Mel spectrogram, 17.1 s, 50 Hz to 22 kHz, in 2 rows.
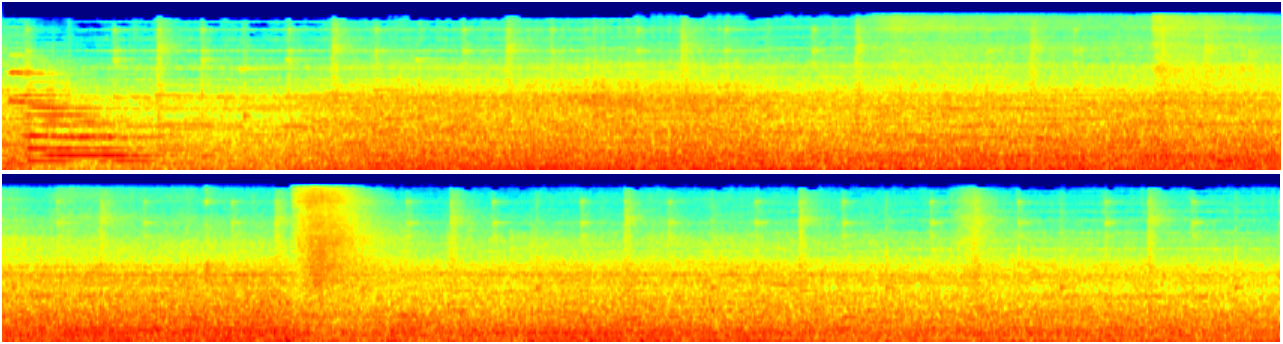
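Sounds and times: diesel locomotive drone: 0.0s - 17.0s
short hiss: 10.5s - 11.1s.

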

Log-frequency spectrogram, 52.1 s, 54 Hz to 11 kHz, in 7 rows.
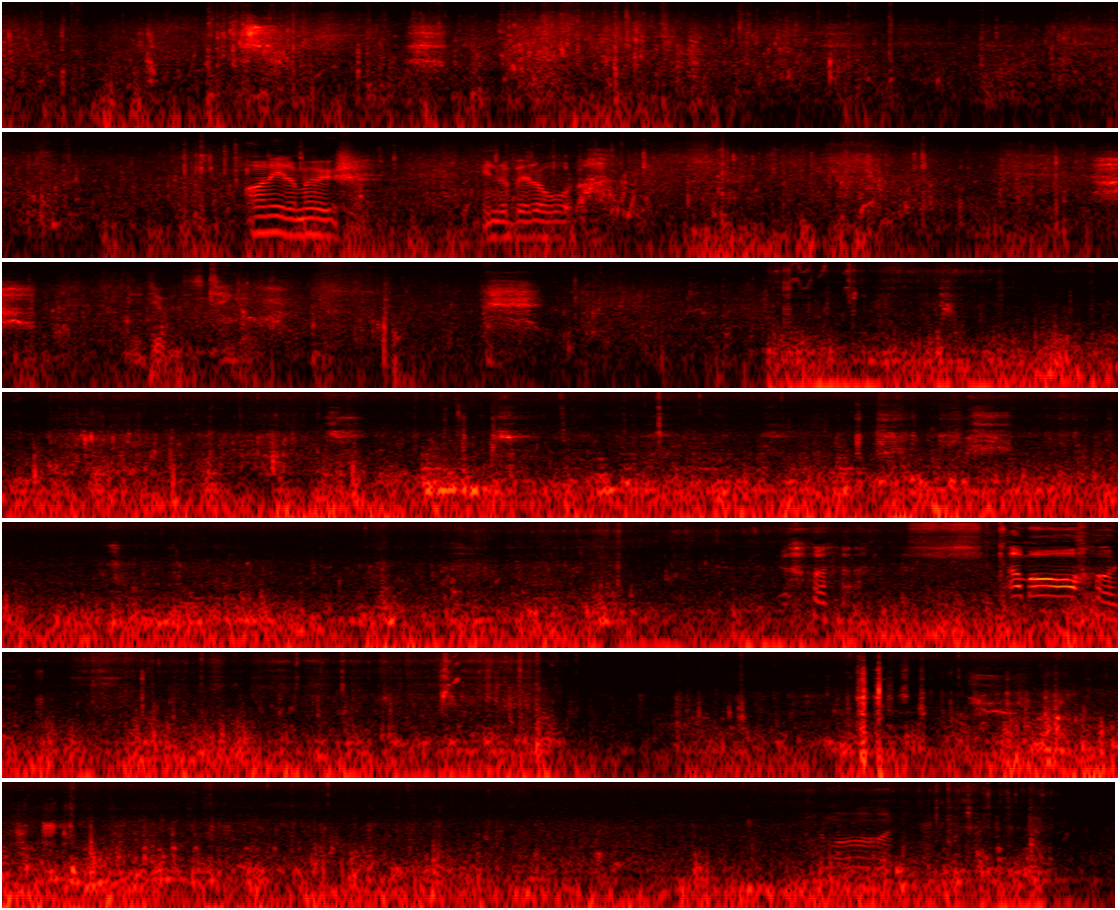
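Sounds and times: wind rushing over microphone: 0.0s - 6.0s, 7.4s - 18.0s, 19.6s - 52.0s
water lapping against hull: 0.0s - 52.0s
small knocks and splashes: 3.3s - 6.7s.

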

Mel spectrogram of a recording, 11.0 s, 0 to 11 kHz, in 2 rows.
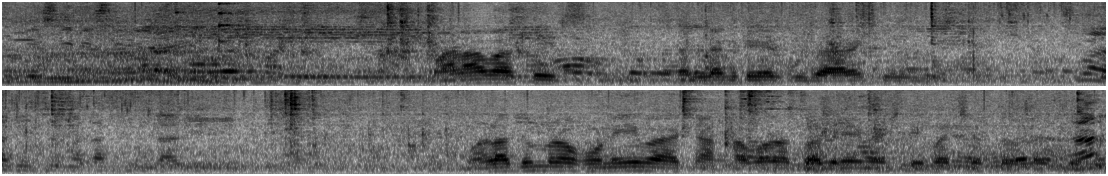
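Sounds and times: man's voice: 0.0s - 4.6s
flatbread sizzling on a griddle: 0.0s - 11.0s.

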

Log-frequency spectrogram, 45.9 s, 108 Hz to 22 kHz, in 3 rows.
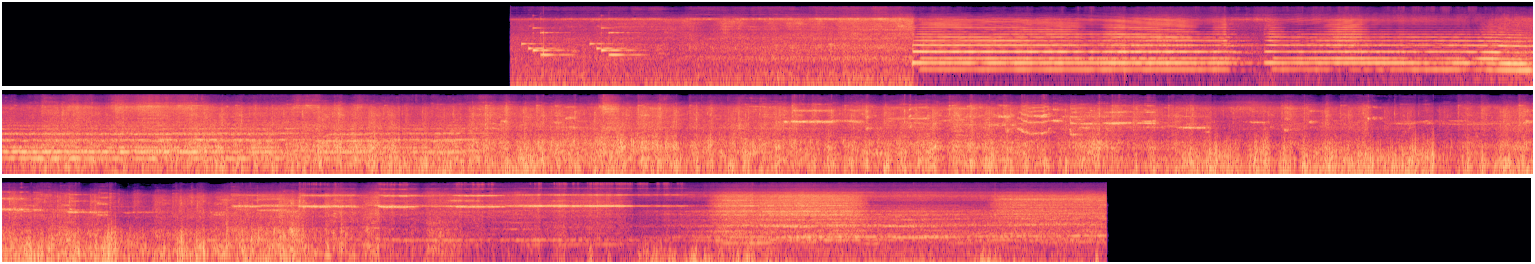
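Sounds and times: wheels and brakes squealing: 6.4s - 9.1s, 23.1s - 39.7s
locomotive horn blast: 9.1s - 20.2s, 36.8s - 41.7s
coaches rattling over rail joints: 15.8s - 38.7s.

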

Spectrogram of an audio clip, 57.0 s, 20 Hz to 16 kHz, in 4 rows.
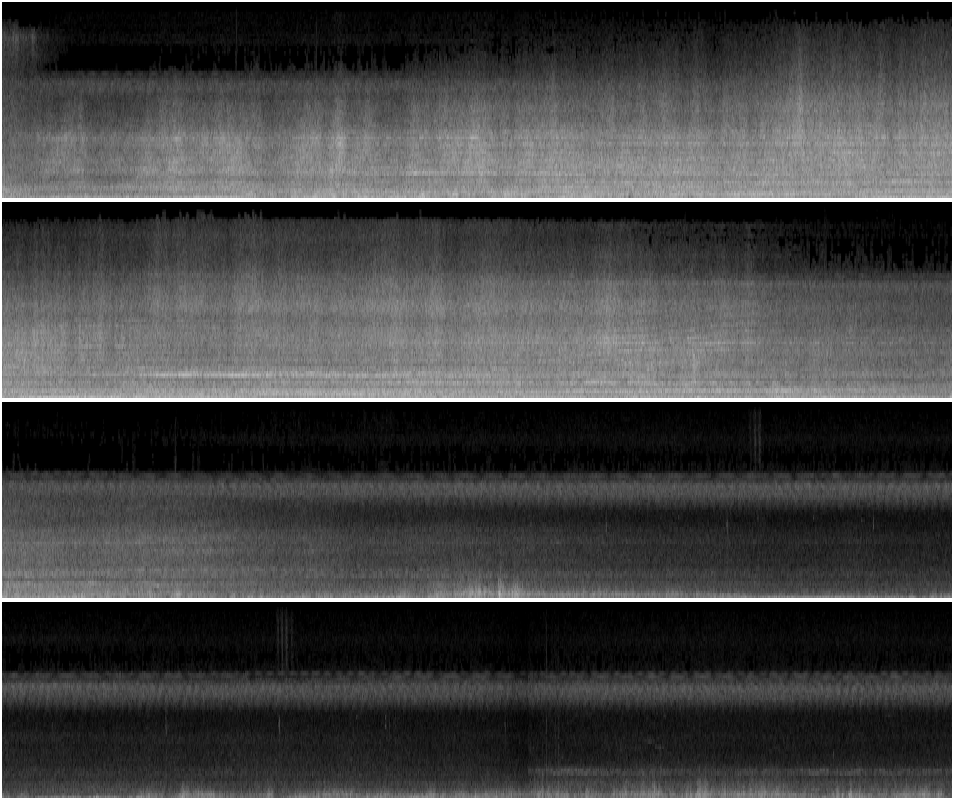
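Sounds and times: jet engines passing: 0.0s - 57.0s.

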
